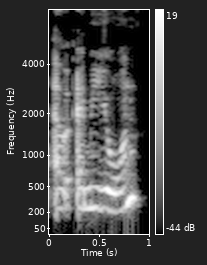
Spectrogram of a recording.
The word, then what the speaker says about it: Ameon: in my pronunciation yeah it's am on so it's it actually it comes from French yeah it's am and on yeah so it's like soul on okay so so on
